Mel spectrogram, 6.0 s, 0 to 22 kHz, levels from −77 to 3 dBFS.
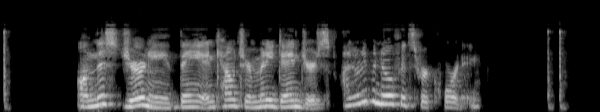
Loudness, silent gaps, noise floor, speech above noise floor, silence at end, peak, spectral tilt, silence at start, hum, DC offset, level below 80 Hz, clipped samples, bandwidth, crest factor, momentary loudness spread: -16 LUFS; none; -84 dBFS; 67 dB; 0.35 s; 0 dBFS; -3.5 dB/octave; 0.05 s; none; under 0.1%; -60 dBFS; under 0.1%; 9.4 kHz; 18 dB; 19 LU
